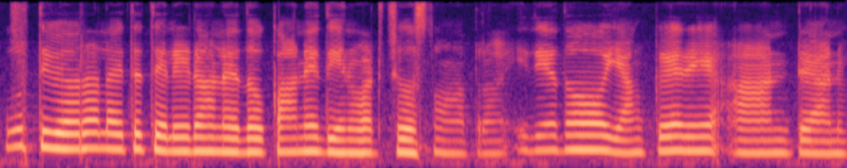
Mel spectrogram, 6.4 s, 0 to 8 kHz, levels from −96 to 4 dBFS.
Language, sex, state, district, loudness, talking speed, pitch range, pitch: Telugu, female, Andhra Pradesh, Manyam, -13 LUFS, 130 wpm, 185-225 Hz, 205 Hz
